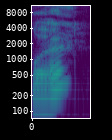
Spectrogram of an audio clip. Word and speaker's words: Weir: Bob Weir. Where? – How do you spell that? – W-E-I-R from the Grateful Dead. – Weir. Bob Weir.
